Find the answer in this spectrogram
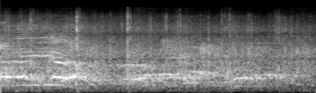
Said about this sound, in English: If you believe that with me, shout amen like thunder and give God a mighty, mighty hand clap.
